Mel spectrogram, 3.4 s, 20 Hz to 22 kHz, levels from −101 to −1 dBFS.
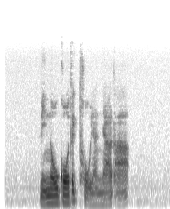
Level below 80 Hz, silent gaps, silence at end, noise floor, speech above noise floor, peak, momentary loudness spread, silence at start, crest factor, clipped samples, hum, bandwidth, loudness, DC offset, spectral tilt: -70 dBFS; none; 0.85 s; -72 dBFS; 45 dB; -10 dBFS; 14 LU; 0.8 s; 20 dB; under 0.1%; none; 8.6 kHz; -28 LUFS; under 0.1%; -7.5 dB/octave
